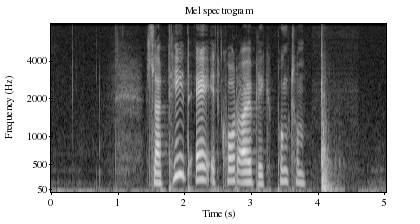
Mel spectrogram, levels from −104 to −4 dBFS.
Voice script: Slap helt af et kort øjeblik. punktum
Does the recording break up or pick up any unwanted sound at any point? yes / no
yes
